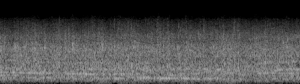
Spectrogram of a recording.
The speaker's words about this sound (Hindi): Strasbourg में स्थित यूरोपीय संसद में सिप्रास का जोरदार स्वागत हुआ। जैसे ही वो अंदर गए लोगों ने तालियों से स्वागत किया।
